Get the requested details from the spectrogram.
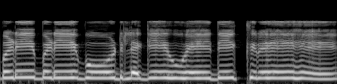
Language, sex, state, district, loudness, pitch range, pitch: Hindi, female, Himachal Pradesh, Shimla, -14 LUFS, 285-300 Hz, 295 Hz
